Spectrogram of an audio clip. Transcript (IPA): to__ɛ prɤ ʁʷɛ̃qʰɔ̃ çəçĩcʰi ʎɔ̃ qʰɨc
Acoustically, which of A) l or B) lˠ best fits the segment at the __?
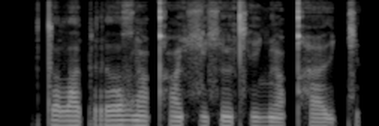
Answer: B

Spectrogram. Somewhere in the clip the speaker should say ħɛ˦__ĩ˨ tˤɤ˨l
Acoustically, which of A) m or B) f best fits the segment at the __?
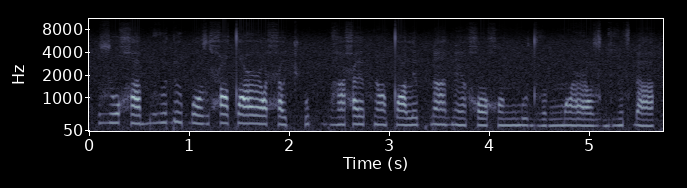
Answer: B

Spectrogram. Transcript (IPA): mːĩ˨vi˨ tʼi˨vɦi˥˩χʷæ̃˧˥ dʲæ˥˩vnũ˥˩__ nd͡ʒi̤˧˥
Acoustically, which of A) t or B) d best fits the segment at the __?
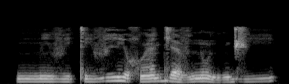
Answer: B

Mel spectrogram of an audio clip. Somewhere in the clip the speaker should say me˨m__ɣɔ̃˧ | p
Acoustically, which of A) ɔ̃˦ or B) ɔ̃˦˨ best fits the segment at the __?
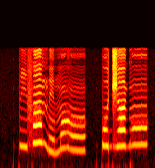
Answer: A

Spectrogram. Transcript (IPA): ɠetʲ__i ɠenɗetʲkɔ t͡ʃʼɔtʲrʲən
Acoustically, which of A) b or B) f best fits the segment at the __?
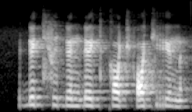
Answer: B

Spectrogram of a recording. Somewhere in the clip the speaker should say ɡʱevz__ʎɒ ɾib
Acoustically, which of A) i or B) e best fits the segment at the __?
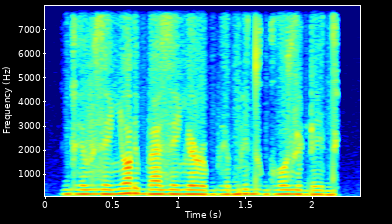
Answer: B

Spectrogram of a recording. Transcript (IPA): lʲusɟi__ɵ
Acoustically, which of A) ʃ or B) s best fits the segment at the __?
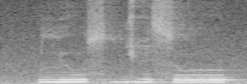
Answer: B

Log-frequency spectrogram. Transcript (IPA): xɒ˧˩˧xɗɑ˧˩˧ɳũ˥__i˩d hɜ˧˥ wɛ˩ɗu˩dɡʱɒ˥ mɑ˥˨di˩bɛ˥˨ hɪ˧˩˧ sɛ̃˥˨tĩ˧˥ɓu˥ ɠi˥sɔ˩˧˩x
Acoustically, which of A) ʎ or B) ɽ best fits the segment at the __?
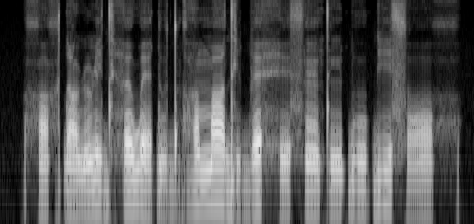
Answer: B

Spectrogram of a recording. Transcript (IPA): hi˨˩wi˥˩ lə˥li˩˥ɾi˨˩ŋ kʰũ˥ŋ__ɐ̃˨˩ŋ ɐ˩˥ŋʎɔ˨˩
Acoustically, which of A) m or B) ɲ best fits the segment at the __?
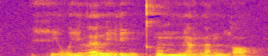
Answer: B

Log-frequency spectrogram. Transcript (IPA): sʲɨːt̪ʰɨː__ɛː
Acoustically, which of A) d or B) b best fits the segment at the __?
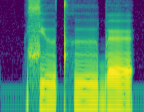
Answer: B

